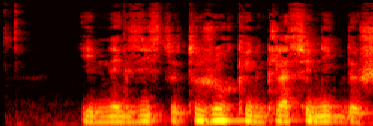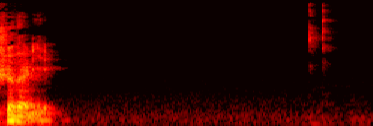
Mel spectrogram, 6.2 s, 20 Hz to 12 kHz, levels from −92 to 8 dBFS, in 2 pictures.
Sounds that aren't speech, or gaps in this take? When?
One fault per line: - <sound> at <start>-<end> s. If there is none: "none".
none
